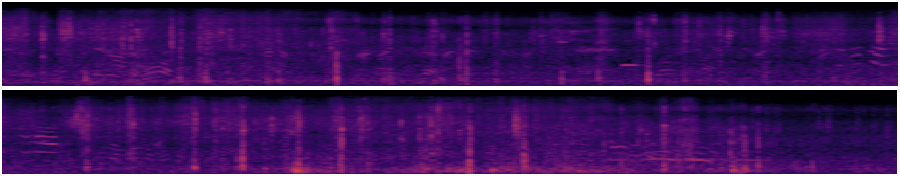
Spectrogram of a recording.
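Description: Skis scrape and swish over packed snow.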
